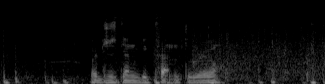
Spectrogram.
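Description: Water splashes under a galloping horse.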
